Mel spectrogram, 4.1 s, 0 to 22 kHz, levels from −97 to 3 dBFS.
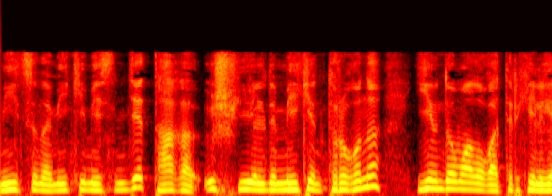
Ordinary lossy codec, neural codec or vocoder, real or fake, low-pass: MP3, 48 kbps; none; real; 7.2 kHz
